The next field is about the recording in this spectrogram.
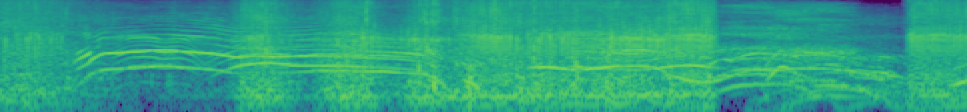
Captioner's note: both screaming; crowd gasps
